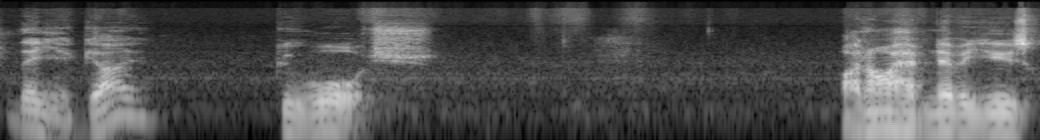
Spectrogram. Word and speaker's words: gouache: here we go grouchy is pronounced goo wash gouache there you go gowash and i have never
